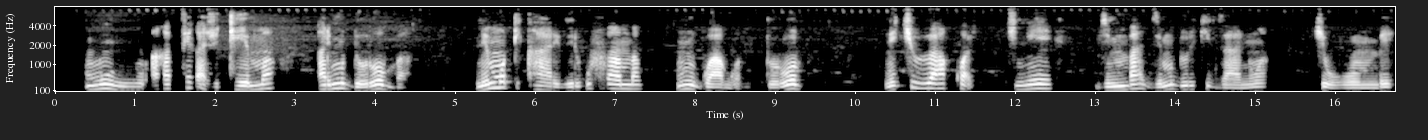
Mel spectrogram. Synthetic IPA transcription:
mun̤uʔakap͡fe̞kaʐitʰe̞maː | ɾimudʱo̞ɾo̞bʱa | ne̞mo̞ti̥kʰaɾid͡ziɾikufamba | mumuɡʱwaɡʱwa̰mud̥ʱo̞ɾo̞bʱa | ne̞t͡ʃiʋakwa̰ | t͡ʃine̞ | d͡zimbad͡ze̞muɗurikid͡zanwa | t͡ʃiɦoːmbe̞

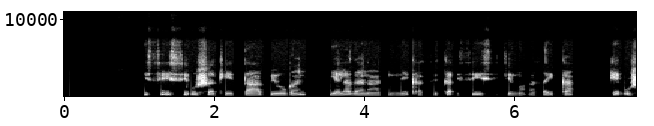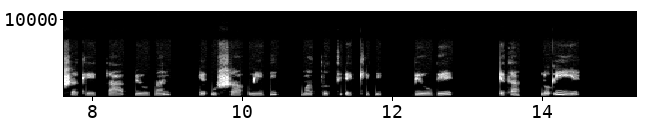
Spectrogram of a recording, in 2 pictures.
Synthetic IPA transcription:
ʔɪsːɪɪsːɪʔʊʃːɐkʰe̞ːt̪ːaːbɪjoːɡɐn | jɐlɐɡɐnaːt̪ɪnːɛkʼɐsːɪkːɐʔɪsːɪɪsːɪt͡ʃʼɪmːɐʔɐsɐ̰jkːɐ | hɛʔʊʃːɐke̞ːt̪ːaːb̥ɪjoːɡɐn | hɛʔʊʃːaːʔʊjɪd̪ɪ | mɐt̪ːɔt̪ːɪʔɛkʰːɪd̪ɪ | bɪjo̞ːɡe̞ː | ʔɛt̪ɐ | lɔʔiːjɛ

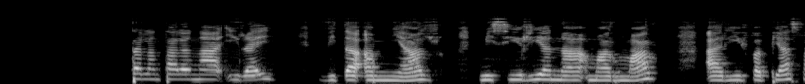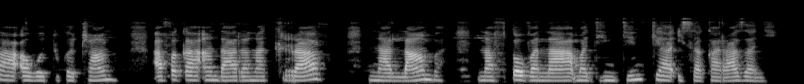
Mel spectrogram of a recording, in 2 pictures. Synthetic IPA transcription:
t̪alant̪alanəiɾaj | vit̪aʔaminiazu̥misiɾianəmaɾumaɾu̥ | aɾifapijasəʔawat̪ukaʈ͡ʂanuafakəʔand̪aɾanəkraɾu̥nalambənafi̥t̪ovanəmad̪init̪inikʲəisakaɾazani̥

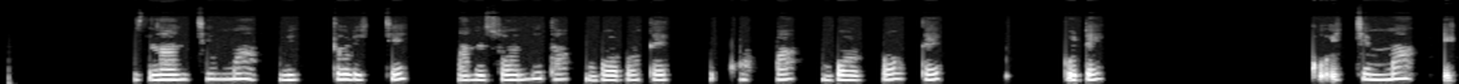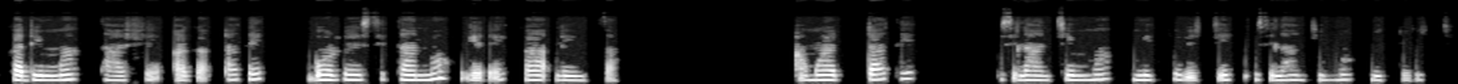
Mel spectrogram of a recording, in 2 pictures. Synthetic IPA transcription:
ɪsɪlɐnt͡ʃːɪmːɐ | mɪ | t̪ːɔɾɪt͡ʃːɪ | mɐnsonːɪt̪ɐbɔrːɔt̪ɛ | kʼʊfːɐ | bɔr | ɔt̪ɛ | b̥ʊd̪ɛ | kʼʊ̰ʔɪt͡ʃːɪmːɐ | ɪkːɐd̪ɪmːɐt̪aːʃːɛ̰ɐɡɐ̰ɗːɐt̪ɛ | bɔrːeːsːɪt̪ɐnːɔɡɛ̰d̪ɛ̰kalɪnt͡sːɐ̰ | ʔɐ̰mad̪̥ɐt̪ɛ | ɪsɪlaːnt͡ʃːɪmːɐ | mɪt̪ːɔɾɪt͡ʃːɪɪsɪlant͡ʃːɪmːɐ | mɪt̪ːɔɾɪt͡ʃː

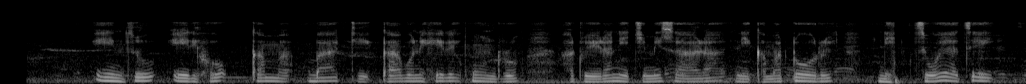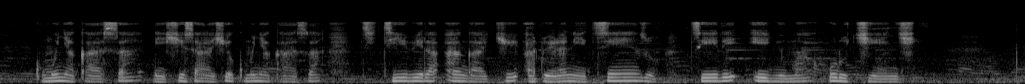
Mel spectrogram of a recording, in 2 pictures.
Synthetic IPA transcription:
inzueɾiho̞ | kamaβatʰikaβo̞ne̞xeɾe̞xuːndɾoatwe̞ːɾanicimisalanikamato̞ɾe | nit͡siwajat͡se | kumuɲakasaniʃisalaʃekumuɲakasat͡si̥t͡siβiɾaʔːŋɡat͡ʃiʔatwe̞ːɾanit͡siːnzu | t͡siɾiːɲumaxulut͡ʃiːɲɟi

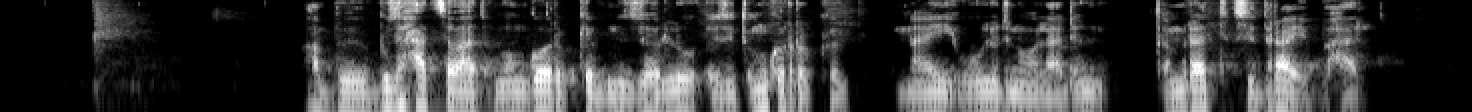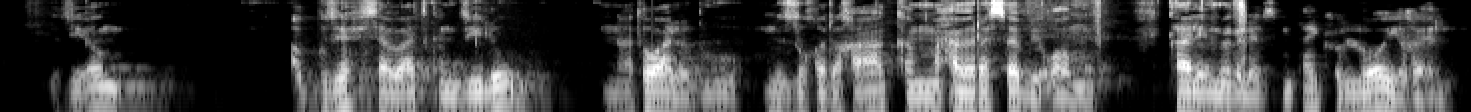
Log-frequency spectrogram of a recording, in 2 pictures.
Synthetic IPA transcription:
ʔaβbuzuħat̪sɐβat̪mo̞ŋɡo̞ɾɨkʰːɨβnɨzɨhɨlːuʔɨzit̪ʼɨŋkʰuɾɾɨkʰːɨβ | najwʊlud̪ɨnwɔlad̪ɨn | t̪ʼɨmɾɐt̪sɨd̪ɾajɪbːahal | ʔɨziʔo̞m | ʔaβbuzuħsɐβat̪kʰɐnzilu | ɨnːat̪ʰɐwalɐd̪unɨzɨxɐd̪ɐxaʔakʰɐmːaħbɐɾɐsɐβjɪxʼomu | kʰaliʔmɐɡlɐt͡sʼɨnt̪ʰajkʰɐlːɨwo̞jɪxɨʔɨl

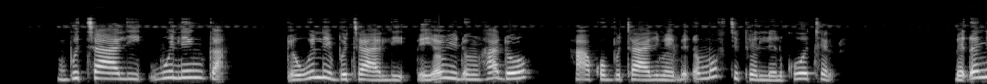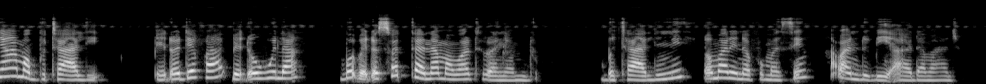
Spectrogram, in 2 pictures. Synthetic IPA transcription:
butʰaliwuliŋɡa̰ | ɓɛwulibutʰaliɓɛjowiɗumɦadɔ | ha̰kɔbutalimajɓɛɗɔmoftipɛlːɛlɡɔtʰɛl | ɓɛɗɔɲaːmabutʰali | ɓɛɗɔdɛfaɓɛɗɔwula | bɔɓɛɗɔsɔtːanamawaɾtʰiɾaɲamdu | butʰaliniɗɔmaɾinafumasinha̰ɓanduɓiʔaːdamaːd͡ʒu

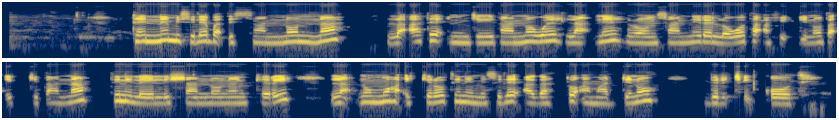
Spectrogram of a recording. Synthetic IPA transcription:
t̪ɛnːɛmɪsɪlɛbɐt̪ʼɪsːɐnːɔnːɐ | lɐʔɐt̪ɛʔɪnd͡ʒiːt̪ɐnːɔwɛjlɐʔnɛɾonsɐnːɪɾɛlɔwɔt̪ɐʔɐfɪɗɪnɔt̪ɐʔɪkːɪt̪ɐnːɐt̪ɪnɪle̞ːlːɪʃːɐnːɔnɛŋkɛɾɪlɐʔnʊmːɔɦɐʔɪkːɪɾɔt̪ɪnɪmɪsɪlɛʔɐɡɐt̪ːɔʔɐmɐd̪ːɪnɔ | bɪɾt͡ʃʼɪkʼːo̞ːt̪ɪ̥

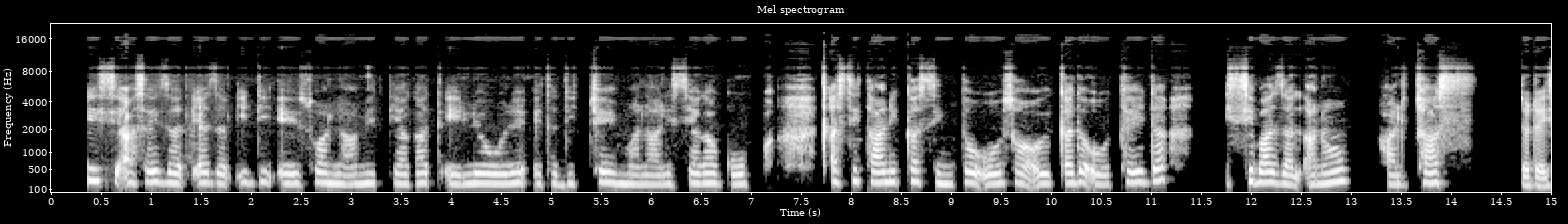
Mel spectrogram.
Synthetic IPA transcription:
isːɪʔɐsɐjzɐlʔɪ̰jazɐlʔɪd̪ɪʔeːsʊwaːnlaːmɛt̪ːɪjaɡat̪ʼeːlːɪjɔwlɛʔɛt̪ɐd̪ɪt͡ʃːɛjmɐlaːlɪsɪjaɡaɡoːpːɐ̥kʼɐsːɪt̪aːnɪkːɐsɪnt̪ːɐwʔoːsʊwaɔjkʼːɐd̪ɐʔo̞ːt̪ʰːɐjd̪ɐ | ɪsːɪbaːzɐlʔɐnɐw | hɐlt͡ʃːaːs | d̪̥ɐd̪ɐj

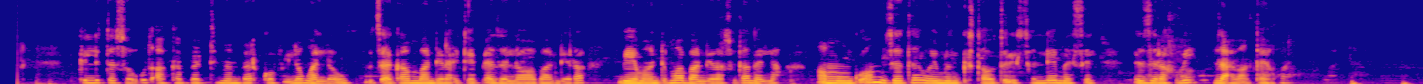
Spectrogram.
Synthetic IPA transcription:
kʰɨlɨt̪ʰːɐsɐwʔut̪ʰa̰kʰːɐbɐɾt̪ʰimɐmbɐɾkʰo̞fḭlo̞malːɐwubɨt͡sʼɐ̰ɡamband̪eɾaʔit̪ʰjo̞pʼjazɐlːɐwaband̪eɾa | bɨemand̪ɨmːaband̪eɾasud̪anɐlːa | ʔa̰βmoŋɡuʔo̞̰mzɐt̪ʰɐwɔjmɐŋɡɨst̪ʰawt̪ʰɨɾʔḭsɐlːɐjmɐsɨl | ʔɨzɨɾɐxβibɨzaʕβa̰nt̪ʰajɪxun

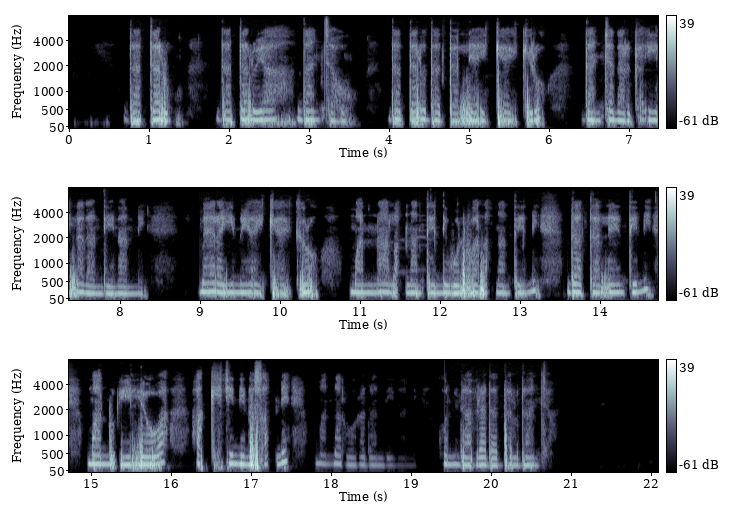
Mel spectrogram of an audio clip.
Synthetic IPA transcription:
d̪ɐd̪ːɐlʊ | d̪ɐd̪ːɐlʊjad̪ɐnt͡ʃːɐhɔ | d̪ɐd̪ːɐlɔd̪ɐd̪ːɐlːɛjɐʔɪkːɪjɐɪkːɪɾɔ | d̪ɐnt͡ʃːɐd̪ɐɾɡɐʔiːlːɐd̪ɐnd̪inɐnːɛ | meːɾɐjɪnɔjɐɪkːɪjɐɪkːɪɾɔ | mɐnːalɐʔnɐnt̪eːnːɪwɔlbɐlɐʔnɐnt̪eːnːɪd̪ɐd̪ːɐlːeːnt̪ɪnːɪmɐnːʊʔiːlːɪjowaɐkːiːt͡ʃɪnːɪnɔsɐʔnɛmɐnːɐɾoːɾɐd̪ɐnd̪iːnɐnːɛ | kɔnːɪd̪aːfɪɾɐd̪ɐd̪ːɐlɔd̪ɐnt͡ʃːɐ̥

